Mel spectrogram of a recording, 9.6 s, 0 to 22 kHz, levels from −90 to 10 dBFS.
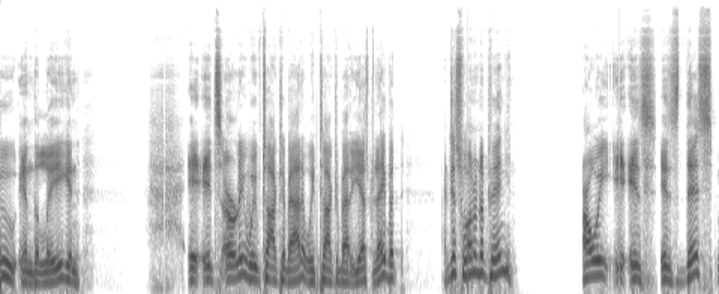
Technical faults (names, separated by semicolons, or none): gap between stream segments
